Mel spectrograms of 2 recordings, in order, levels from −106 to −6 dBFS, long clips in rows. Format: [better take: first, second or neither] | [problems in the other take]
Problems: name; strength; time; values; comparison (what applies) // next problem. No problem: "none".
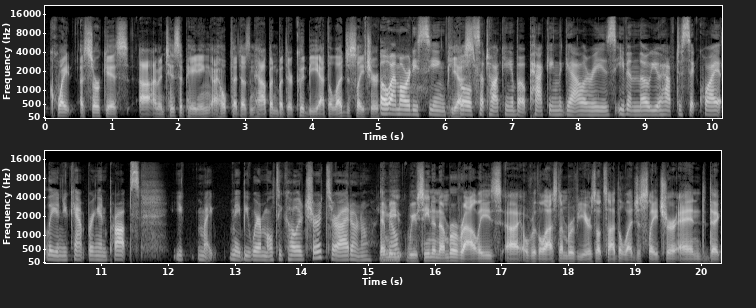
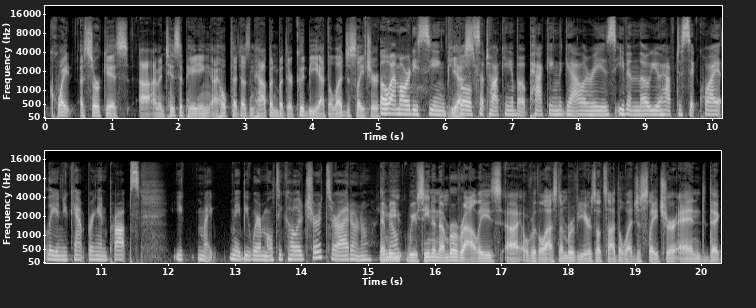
second | thin; very; fading below 600 Hz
